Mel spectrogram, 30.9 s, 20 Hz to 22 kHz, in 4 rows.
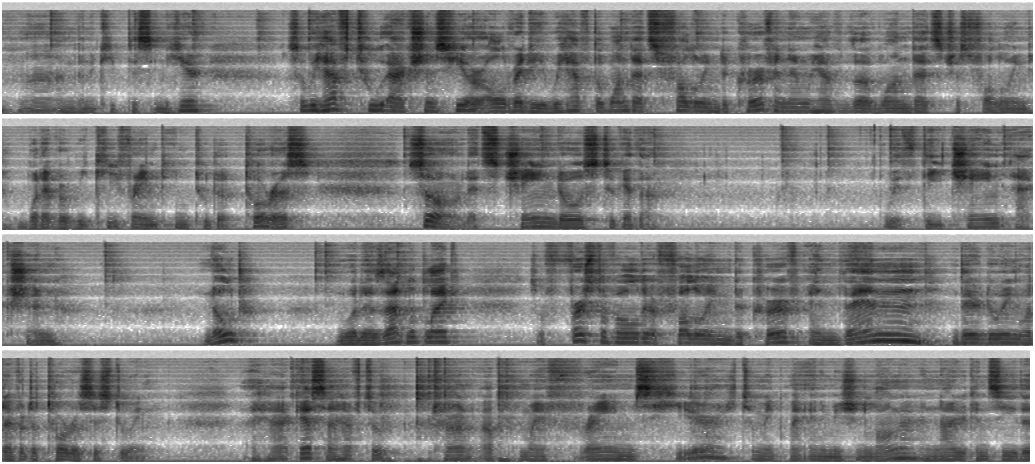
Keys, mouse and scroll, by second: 0.9-1.3 drag, 1.8-2.3 drag, 2.6 scroll down 2, 2.9 middle click, 3.4-3.9 drag, 4.5-5.1 drag, 10.7-11.7 drag, 12.5-13.5 drag, 13.8-14.3 drag, 15.1-16.2 drag, 17.7 click, 18.2 click, 25.3 click, 26.2 click, 28.3 Home.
